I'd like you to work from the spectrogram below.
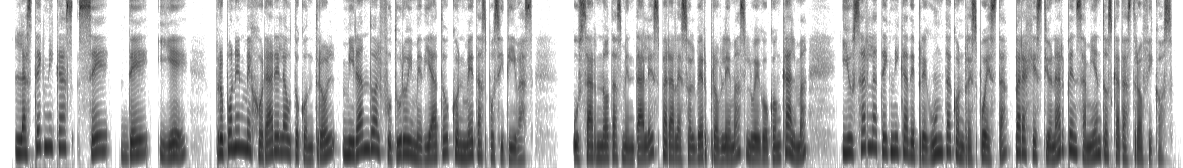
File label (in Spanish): locucion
